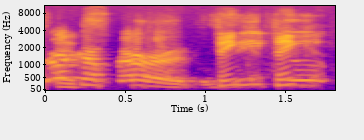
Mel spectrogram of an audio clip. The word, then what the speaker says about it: Zuckerberg: No, it's Zuckerberg. think sucker. Okay. Sucker. There you go, but with a Z. Yeah. Okay. Zucker. Zuckerberg with a Z instead of an S.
